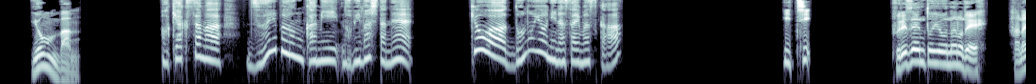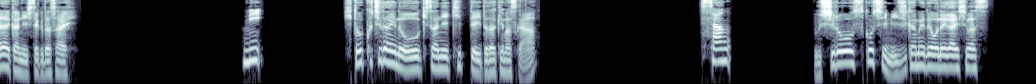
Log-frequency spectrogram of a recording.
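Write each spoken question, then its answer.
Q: お客様、ずいぶん髪伸びましたね。今日はどのようになさいますか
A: 3: 後ろを少し短めでお願いします。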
